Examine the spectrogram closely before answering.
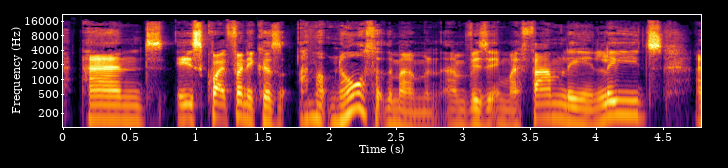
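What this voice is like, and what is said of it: Strong northern English accent. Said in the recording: “my northern accent might be a little bit stronger”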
